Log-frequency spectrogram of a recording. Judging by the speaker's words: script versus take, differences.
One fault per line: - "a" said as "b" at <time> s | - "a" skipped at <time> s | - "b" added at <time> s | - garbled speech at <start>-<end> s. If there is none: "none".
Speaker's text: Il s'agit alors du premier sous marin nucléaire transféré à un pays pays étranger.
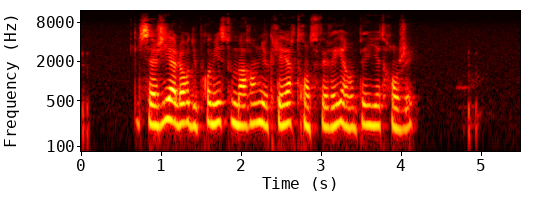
- "pays" skipped at 3.7 s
